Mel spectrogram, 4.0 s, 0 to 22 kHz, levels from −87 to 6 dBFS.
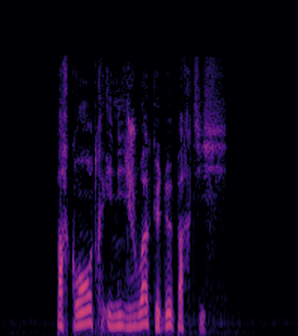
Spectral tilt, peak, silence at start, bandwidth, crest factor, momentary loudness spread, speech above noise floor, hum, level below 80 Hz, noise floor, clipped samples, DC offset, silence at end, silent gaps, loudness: -5.5 dB/octave; -20 dBFS; 0.75 s; 11.5 kHz; 22 dB; 9 LU; 42 dB; 50 Hz at -65 dBFS; -70 dBFS; -81 dBFS; under 0.1%; under 0.1%; 1 s; none; -40 LUFS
